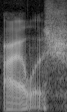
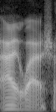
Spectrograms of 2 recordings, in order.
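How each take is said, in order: First: The name ends with a 'lish' sound. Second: The name ends with a 'lash' sound. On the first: The speaker calls it right. "her name is [name]" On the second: The speaker calls it wrong. "Is not Eyelash"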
